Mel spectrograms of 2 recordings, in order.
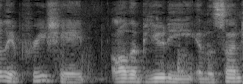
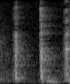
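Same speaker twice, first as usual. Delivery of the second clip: laugh; 3 semitones higher, 8 dB quieter than usual. Real, not acted. Laughing at his own scenario.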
